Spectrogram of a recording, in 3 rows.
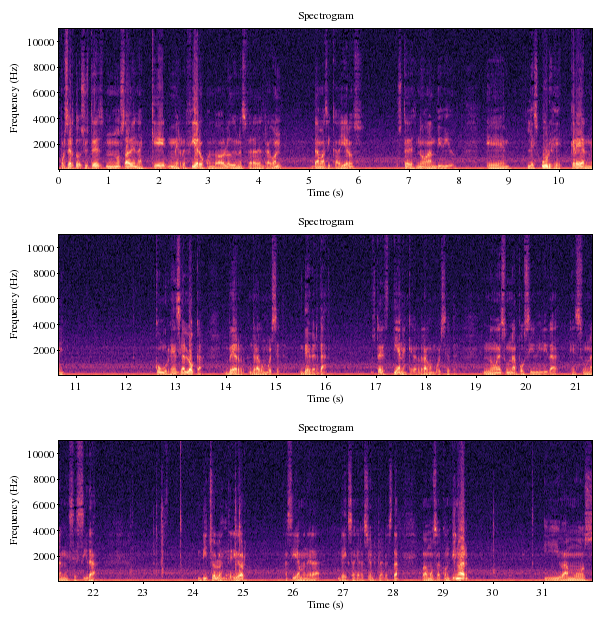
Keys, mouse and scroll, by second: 3.3 click, 5.2 click, 10.0-10.9 scroll up 2, 12.4-13.0 scroll up 2, 14.8 click, 17.8 click, 18.9 click, 20.2 click, 23.2 KP_0, 24.7 KP_0, 25.4-26.5 middle drag, 26.6 middle click, 29.2 shift+middle click, 30.1-30.8 shift+scroll up 1.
